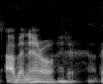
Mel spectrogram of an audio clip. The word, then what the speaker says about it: habanero: Like, I'll hear a lot of people say like habanero. That's an entirely different letter. There's no enye. And the enye and the n are entirely different letters within Spanish. And so you're just fully missing pronunciation by trying to, I guess, overshoot. And it's just habanero, I didn't know that.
